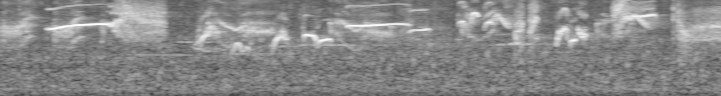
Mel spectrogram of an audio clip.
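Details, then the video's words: Oriental magpie-robin master song for training caged birds: loud, very high, harsh bursts mixed with thin piercing whistles, phrases coming roughly every half second with brief gaps. "MASTERAN KACER ISIAN MEWAH BIKIN GACOR"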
